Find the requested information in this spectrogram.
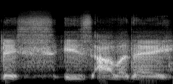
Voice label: radio lock n load; idf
